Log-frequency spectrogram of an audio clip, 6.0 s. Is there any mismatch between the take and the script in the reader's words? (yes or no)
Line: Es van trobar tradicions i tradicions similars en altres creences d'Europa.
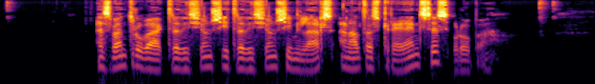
no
